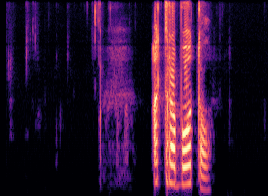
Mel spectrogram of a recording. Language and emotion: Russian, neutral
